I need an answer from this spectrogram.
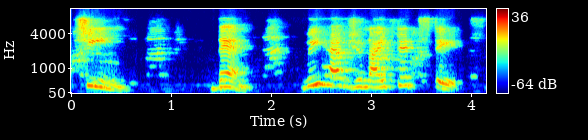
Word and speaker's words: Chine: CH sound is always sh. So we call it La Chine. It's not Chine.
